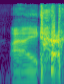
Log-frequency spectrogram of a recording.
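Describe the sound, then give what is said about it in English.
A stifled cough from a show host who has been sick and is trying to hold it back: a short voiced, throaty hum breaks into a harsh, breathy burst, fairly loud and alone, lasting about a second. “Still fighting back a cough, by the way.”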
